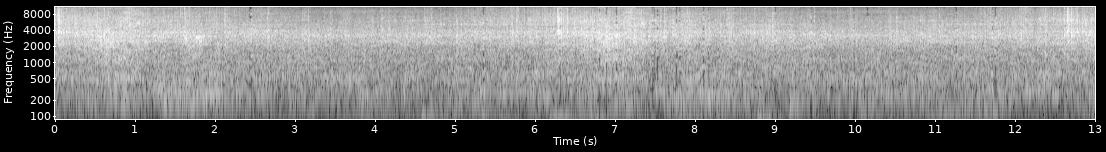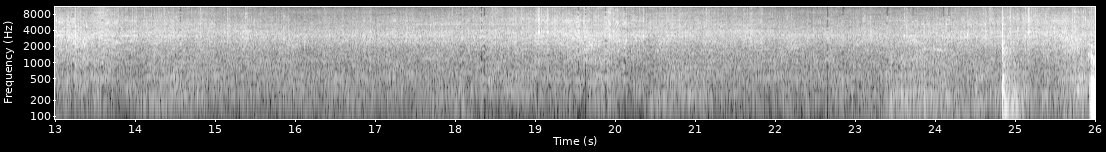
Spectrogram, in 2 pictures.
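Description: Märklin 3021 (V200) H0 model diesel locomotive running: a steady high whir from its motor and gearing that swells and fades about every six to seven seconds.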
